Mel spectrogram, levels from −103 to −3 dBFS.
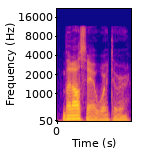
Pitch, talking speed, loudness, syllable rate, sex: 90 Hz, 380 wpm, -18 LUFS, 7.5 syllables/s, male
